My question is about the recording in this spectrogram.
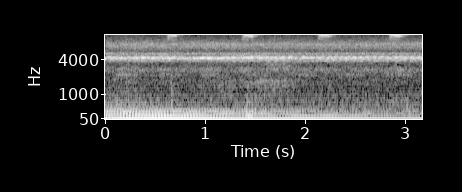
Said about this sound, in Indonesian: jangan sampai isinya tonggeret doang nih iya tenggeret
